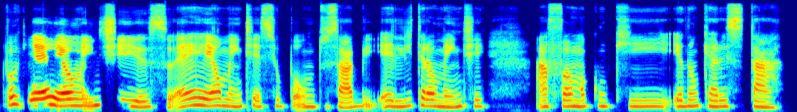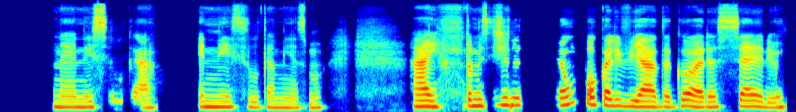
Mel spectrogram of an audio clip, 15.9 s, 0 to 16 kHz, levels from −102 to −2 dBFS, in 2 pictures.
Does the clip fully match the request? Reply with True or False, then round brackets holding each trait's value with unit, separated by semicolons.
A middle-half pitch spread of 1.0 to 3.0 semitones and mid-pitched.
False (2.7 semitones; 195 Hz)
